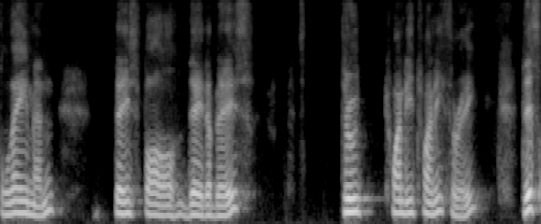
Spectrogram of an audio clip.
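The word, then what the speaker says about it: Lahman: I used, I think it's actually pronounced layman, baseball database through 2023.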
